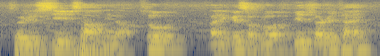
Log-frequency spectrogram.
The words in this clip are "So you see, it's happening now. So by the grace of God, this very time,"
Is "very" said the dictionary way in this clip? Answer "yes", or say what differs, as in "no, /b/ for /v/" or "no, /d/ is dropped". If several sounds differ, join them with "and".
yes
